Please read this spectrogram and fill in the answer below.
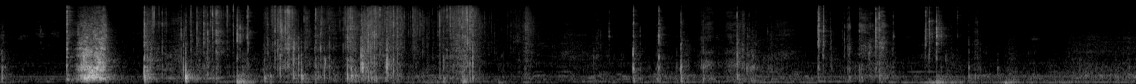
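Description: Plastic shrink wrap being torn and crinkled off a sealed trading-card hobby box, with a loud rip about a second in and crackling for a few seconds after. Then scattered light clicks of the cardboard box being handled and opened.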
